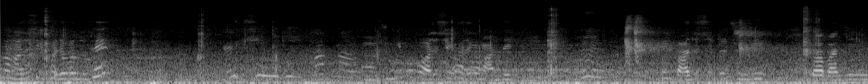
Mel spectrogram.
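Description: Listening closely to these everyday sounds, nothing stood out as a technical problem at any point.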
